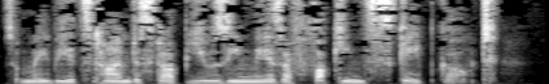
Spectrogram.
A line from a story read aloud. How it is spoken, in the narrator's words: Mason hissed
